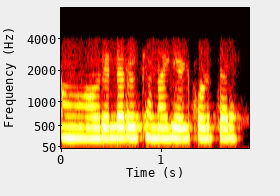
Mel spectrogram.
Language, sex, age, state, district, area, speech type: Kannada, female, 18-30, Karnataka, Chitradurga, rural, conversation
